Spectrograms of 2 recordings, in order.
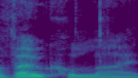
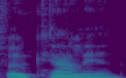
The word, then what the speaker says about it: Vocalion: think it's vocal lion but it's not a vocal line it's vocalion um yeah so these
